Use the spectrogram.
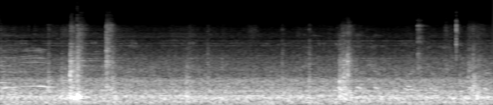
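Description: Green Line Express passenger train rolling slowly at cautious speed near Karachi, a steady close rumble of wheels and carriages with occasional louder clanks and knocks over continuous track noise.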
